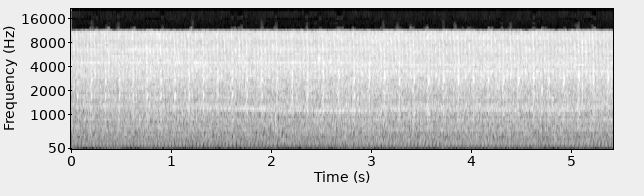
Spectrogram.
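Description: Fast, fairly even tapping rides on top of the engine's busy mid-pitched running; a knock in the engine, cause not yet pinned down.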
